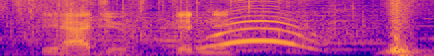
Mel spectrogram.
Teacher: Did you notice that Hades does not pronounce didn't he as two separate words? In order to connect didn't with he, the T sound is dropped in didn't, and the H sound in he is reduced to E.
